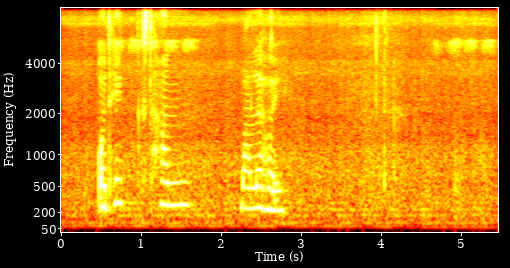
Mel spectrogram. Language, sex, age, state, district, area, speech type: Assamese, female, 45-60, Assam, Nagaon, rural, spontaneous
